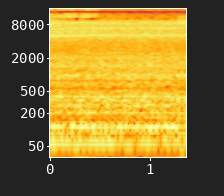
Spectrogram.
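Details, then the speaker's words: Air conditioner not cooling, suction line not sweating, condenser fan running on a Lennox unit with no board error codes: steady low hum as compressor tries and fails to start; suspected weak 30 run capacitor causing hard-start. "it is a bit hot yeah hear that yeah he's trying to start and he can't so we're gonna check that capacitor is a 30."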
